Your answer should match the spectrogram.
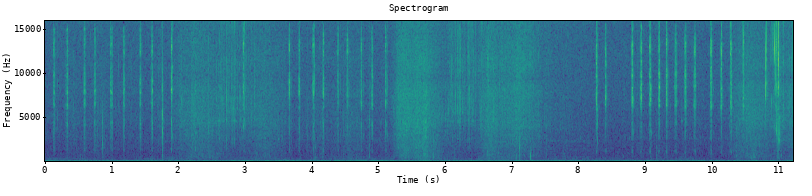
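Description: Small scissors trim long eyebrow hairs during a brow grooming session, making many quick, crisp metallic snips in rapid bursts separated by brief pauses.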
